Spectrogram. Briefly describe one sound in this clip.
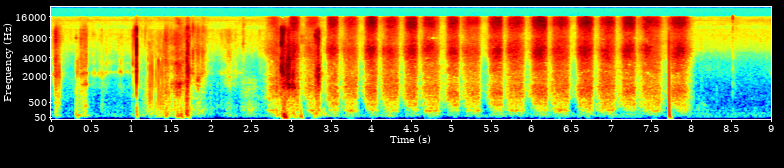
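A spray bottle squirts in quick repeated bursts.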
